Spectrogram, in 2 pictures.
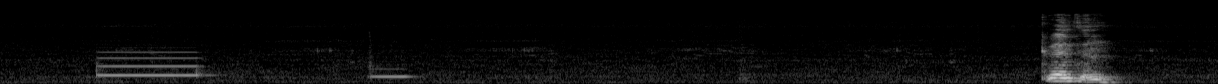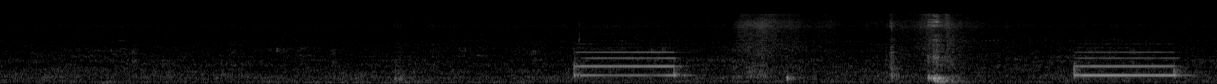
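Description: A mobile phone plays short electronic tones.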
